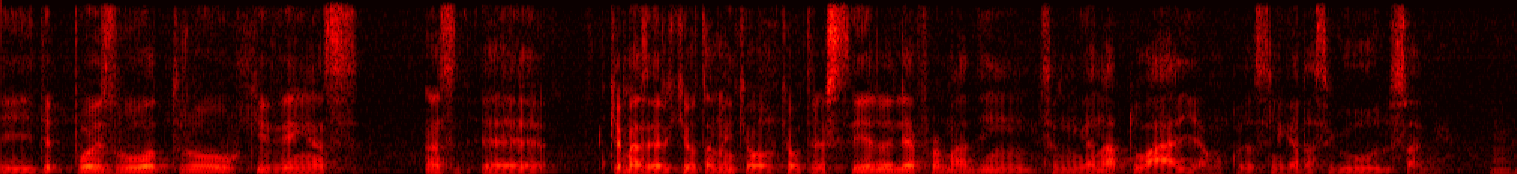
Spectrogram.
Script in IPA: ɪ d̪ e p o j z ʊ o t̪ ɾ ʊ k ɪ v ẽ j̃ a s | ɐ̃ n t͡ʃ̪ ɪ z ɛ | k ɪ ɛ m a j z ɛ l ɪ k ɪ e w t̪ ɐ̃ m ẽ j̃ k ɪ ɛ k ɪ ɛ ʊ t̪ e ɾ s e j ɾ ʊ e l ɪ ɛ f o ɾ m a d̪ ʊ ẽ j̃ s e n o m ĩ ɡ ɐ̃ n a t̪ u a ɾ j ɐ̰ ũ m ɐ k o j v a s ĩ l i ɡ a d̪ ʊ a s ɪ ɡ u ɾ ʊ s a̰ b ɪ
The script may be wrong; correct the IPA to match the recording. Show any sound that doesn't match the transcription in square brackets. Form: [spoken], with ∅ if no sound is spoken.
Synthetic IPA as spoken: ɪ d̪ e p o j z ʊ o t̪ ɾ ʊ k ɪ v ẽ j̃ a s | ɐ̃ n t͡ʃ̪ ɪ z ɛ | k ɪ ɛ m a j z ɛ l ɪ k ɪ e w t̪ ɐ̃ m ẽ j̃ k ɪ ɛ k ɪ ɛ ʊ t̪ e ɾ s e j ɾ ʊ e l ɪ ɛ f o ɾ m a d̪ ʊ ẽ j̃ s e n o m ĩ ɡ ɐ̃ n a t̪ u a ɾ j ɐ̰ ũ m ɐ k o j [z] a s ĩ l i ɡ a d̪ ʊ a s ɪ ɡ u ɾ ʊ s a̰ b ɪ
